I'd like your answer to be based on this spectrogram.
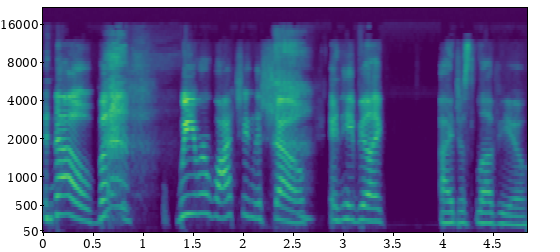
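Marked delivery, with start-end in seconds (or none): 4.0-4.9 flat, level, lifeless deadpan monotone. Imitating someone from a show you were watching, deadpan, monotone Johnny impression. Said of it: "have a deadpan".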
